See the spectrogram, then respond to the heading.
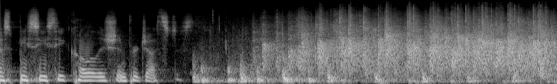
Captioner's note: applause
